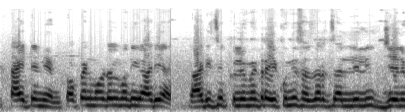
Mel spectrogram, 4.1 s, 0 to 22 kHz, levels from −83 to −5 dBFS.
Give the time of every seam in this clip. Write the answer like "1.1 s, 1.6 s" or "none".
1.8 s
